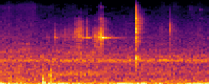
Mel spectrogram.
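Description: Faint handling noise from a small pocket penlight turned in the fingers, with a few light ticks, over a low steady hum.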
